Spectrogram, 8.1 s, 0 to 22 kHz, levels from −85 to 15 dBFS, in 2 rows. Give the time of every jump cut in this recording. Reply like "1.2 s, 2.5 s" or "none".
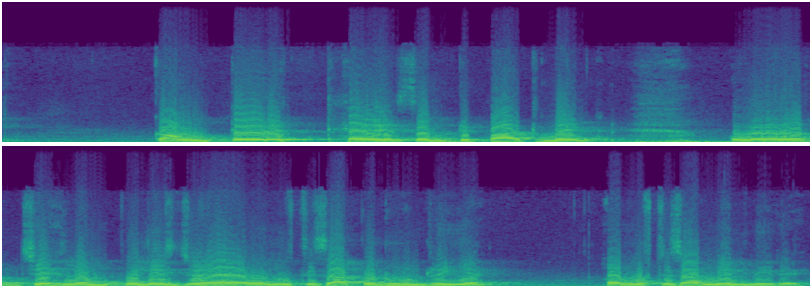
none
